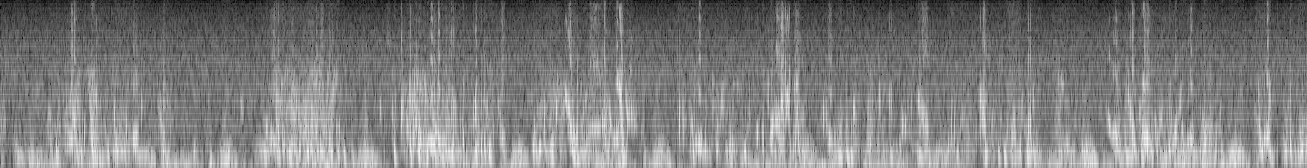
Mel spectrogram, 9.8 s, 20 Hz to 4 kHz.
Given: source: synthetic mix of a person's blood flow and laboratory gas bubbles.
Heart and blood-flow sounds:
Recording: Doppler ultrasound of blood flow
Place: precordium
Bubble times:
0.00-0.05 s: bubbles
0.33-1.31 s: bubbles
1.44-1.50 s: bubbles
1.68-1.74 s: bubbles
1.79-1.85 s: bubbles
1.89-2.64 s: bubbles
2.81-3.81 s: bubbles
3.96-4.79 s: bubbles
5.06-6.06 s: bubbles
6.14-6.45 s: bubbles
6.56-7.03 s: bubbles
7.09-7.80 s: bubbles
7.89-8.09 s: bubbles
8.29-9.15 s: bubbles
9.39-9.58 s: bubbles
9.61-9.81 s: bubbles
From the record:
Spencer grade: 4 (maximum detectable bubble signal sounding continuously throughout systole and diastole of every cardiac period, and overriding the amplitude of the normal cardiac signals)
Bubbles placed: only in the low amplitude regions of the cardiac cycle

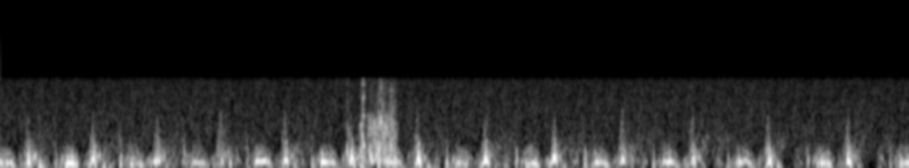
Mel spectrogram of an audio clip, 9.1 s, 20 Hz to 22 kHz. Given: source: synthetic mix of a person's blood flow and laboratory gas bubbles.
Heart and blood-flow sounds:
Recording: Doppler ultrasound of blood flow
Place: precordium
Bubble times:
3.44-3.52 s: bubbles
3.56-3.99 s: bubbles
From the record:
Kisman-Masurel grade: 212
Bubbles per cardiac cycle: several, 3 to 8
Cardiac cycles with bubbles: 1 to 10%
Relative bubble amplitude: moderate (0.250 to 0.450)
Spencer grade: 1 (occasional bubble signal discernible with the cardiac motion signal, with majority of cardiac periods free of bubbles)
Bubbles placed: anywhere in the cardiac cycle

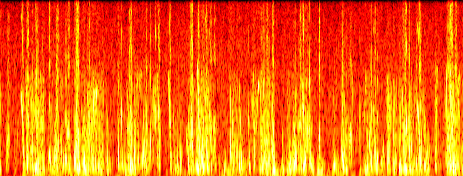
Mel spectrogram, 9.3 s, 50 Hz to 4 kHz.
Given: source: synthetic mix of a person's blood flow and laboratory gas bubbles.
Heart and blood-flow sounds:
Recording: Doppler ultrasound of blood flow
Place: precordium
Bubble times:
0.00-0.05 s: bubbles
0.11-0.20 s: bubbles
0.40-0.92 s: bubbles
0.95-1.46 s: bubbles
1.49-2.26 s: bubbles
2.34-3.23 s: bubbles
3.35-3.69 s: bubbles
3.71-4.34 s: bubbles
4.57-4.90 s: bubbles
4.95-5.51 s: bubbles
5.62-6.28 s: bubbles
6.36-6.45 s: bubbles
6.80-7.08 s: bubbles
7.17-7.60 s: bubbles
7.71-8.62 s: bubbles
8.68-8.79 s: bubbles
8.87-9.27 s: bubbles
From the record:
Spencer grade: 4 (maximum detectable bubble signal sounding continuously throughout systole and diastole of every cardiac period, and overriding the amplitude of the normal cardiac signals)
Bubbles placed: anywhere in the cardiac cycle

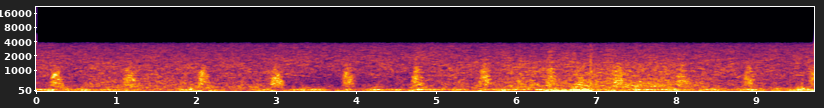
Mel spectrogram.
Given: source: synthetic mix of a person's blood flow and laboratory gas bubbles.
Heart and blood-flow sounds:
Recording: Doppler ultrasound of blood flow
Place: subclavian vein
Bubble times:
6.88-7.02 s: bubbles
From the record:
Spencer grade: 1 (occasional bubble signal discernible with the cardiac motion signal, with majority of cardiac periods free of bubbles)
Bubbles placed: anywhere in the cardiac cycle

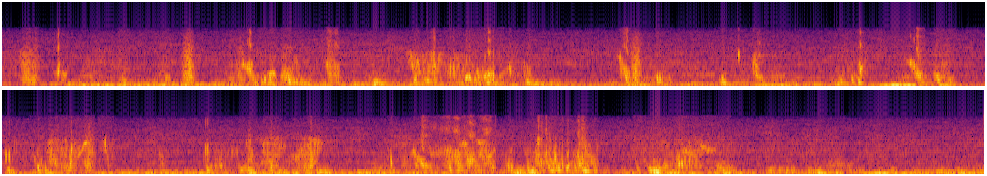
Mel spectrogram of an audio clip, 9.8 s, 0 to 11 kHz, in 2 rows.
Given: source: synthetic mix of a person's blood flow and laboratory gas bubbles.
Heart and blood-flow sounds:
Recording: Doppler ultrasound of blood flow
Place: subclavian vein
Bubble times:
0.08-0.21 s: bubbles
0.26-0.35 s: bubbles
0.49-0.53 s: bubbles
0.57-0.65 s: bubbles
0.81-0.86 s: bubbles
1.19-1.54 s: bubbles
1.61-1.71 s: bubbles
2.01-2.69 s: bubbles
3.07-3.19 s: bubbles
3.25-3.38 s: bubbles
3.56-3.83 s: bubbles
4.17-4.34 s: bubbles
4.50-4.79 s: bubbles
4.91-5.01 s: bubbles
5.04-5.48 s: bubbles
5.91-6.53 s: bubbles
6.83-6.90 s: bubbles
6.96-7.39 s: bubbles
7.42-7.96 s: bubbles
8.07-8.57 s: bubbles
From the record:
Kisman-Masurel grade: 332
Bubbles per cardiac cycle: rolling drumbeat, 9 or more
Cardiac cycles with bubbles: 50 to 99%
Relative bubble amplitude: moderate (0.250 to 0.450)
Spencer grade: 3 (all of the cardiac periods contain showers or single bubble signals, but not dominating or overriding the cardiac motion signals)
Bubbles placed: anywhere in the cardiac cycle

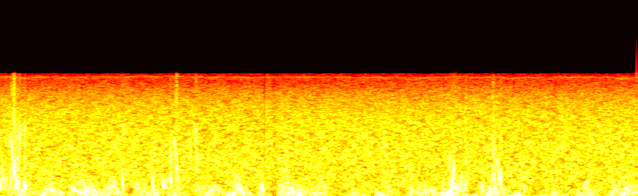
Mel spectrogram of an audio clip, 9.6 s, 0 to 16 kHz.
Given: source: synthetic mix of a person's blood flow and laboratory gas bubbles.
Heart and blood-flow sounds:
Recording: Doppler ultrasound of blood flow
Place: precordium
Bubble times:
0.00-0.45 s: bubbles
1.83-1.92 s: bubbles
2.29-2.37 s: bubbles
2.45-2.81 s: bubbles
2.95-3.04 s: bubbles
6.78-7.06 s: bubbles
7.39-7.59 s: bubbles
From the record:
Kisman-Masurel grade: 223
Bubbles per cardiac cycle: several, 3 to 8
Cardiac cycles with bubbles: 10 to 50%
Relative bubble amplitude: loud (0.450 to 0.775)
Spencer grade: 2 (many but less than half of the cardiac periods contain bubble signals, singularly or in groups)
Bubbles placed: anywhere in the cardiac cycle

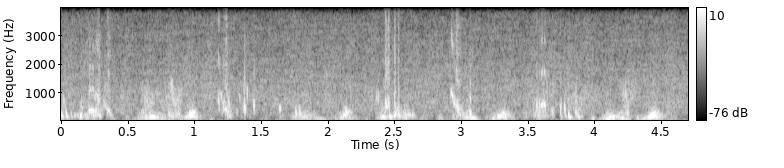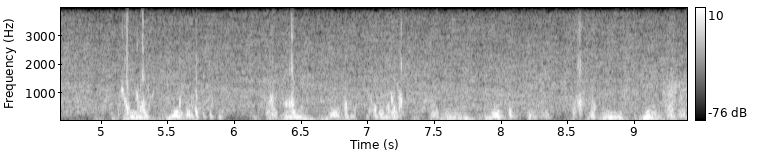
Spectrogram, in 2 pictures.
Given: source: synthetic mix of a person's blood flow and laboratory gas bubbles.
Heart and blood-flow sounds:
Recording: Doppler ultrasound of blood flow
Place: precordium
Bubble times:
0.00-0.40 s: bubbles
0.59-0.93 s: bubbles
1.16-1.49 s: bubbles
1.61-1.69 s: bubbles
1.73-1.83 s: bubbles
2.35-2.67 s: bubbles
2.90-3.12 s: bubbles
3.46-3.94 s: bubbles
4.17-4.33 s: bubbles
5.12-5.40 s: bubbles
5.56-5.96 s: bubbles
6.23-6.52 s: bubbles
6.80-6.92 s: bubbles
6.98-7.29 s: bubbles
7.46-7.56 s: bubbles
8.04-8.15 s: bubbles
8.19-8.39 s: bubbles
8.53-8.73 s: bubbles
9.20-9.40 s: bubbles
From the record:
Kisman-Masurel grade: 242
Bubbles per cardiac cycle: several, 3 to 8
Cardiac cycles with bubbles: 100%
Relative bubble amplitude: moderate (0.250 to 0.450)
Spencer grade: 3 (all of the cardiac periods contain showers or single bubble signals, but not dominating or overriding the cardiac motion signals)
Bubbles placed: only in the low amplitude regions of the cardiac cycle

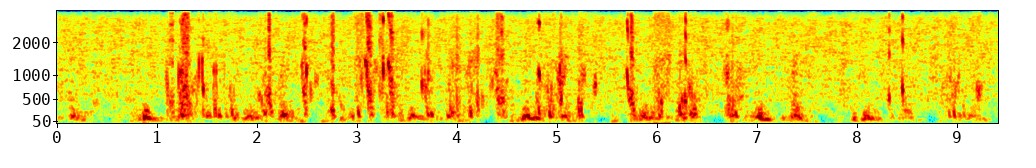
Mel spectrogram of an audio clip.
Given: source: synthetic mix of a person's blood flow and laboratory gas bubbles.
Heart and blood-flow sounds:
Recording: Doppler ultrasound of blood flow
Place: precordium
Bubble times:
1.07-1.82 s: bubbles
1.98-2.19 s: bubbles
2.44-2.62 s: bubbles
2.69-2.90 s: bubbles
2.96-3.44 s: bubbles
3.62-3.79 s: bubbles
3.88-4.28 s: bubbles
4.33-4.53 s: bubbles
4.75-5.42 s: bubbles
5.66-5.82 s: bubbles
5.96-6.14 s: bubbles
6.19-6.44 s: bubbles
6.65-6.87 s: bubbles
8.29-8.37 s: bubbles
8.43-8.53 s: bubbles
8.85-9.27 s: bubbles
From the record:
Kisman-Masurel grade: 332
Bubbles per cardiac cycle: rolling drumbeat, 9 or more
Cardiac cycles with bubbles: 50 to 99%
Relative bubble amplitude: moderate (0.250 to 0.450)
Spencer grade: 3 (all of the cardiac periods contain showers or single bubble signals, but not dominating or overriding the cardiac motion signals)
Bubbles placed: only in the low amplitude regions of the cardiac cycle

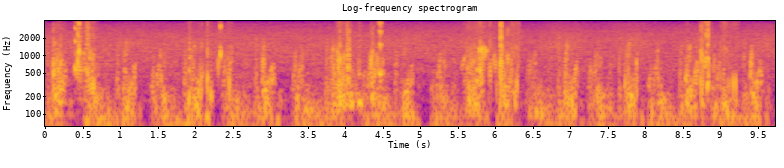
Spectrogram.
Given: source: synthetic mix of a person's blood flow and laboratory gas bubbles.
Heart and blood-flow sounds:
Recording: Doppler ultrasound of blood flow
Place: precordium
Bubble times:
0.08-0.29 s: bubbles
0.37-0.70 s: bubbles
1.85-2.11 s: bubbles
2.14-2.40 s: bubbles
2.42-2.50 s: bubbles
3.87-4.26 s: bubbles
4.32-4.54 s: bubbles
5.56-6.33 s: bubbles
8.52-8.62 s: bubbles
8.71-8.89 s: bubbles
9.00-9.26 s: bubbles
From the record:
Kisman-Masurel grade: 223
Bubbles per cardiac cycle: several, 3 to 8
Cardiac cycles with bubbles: 10 to 50%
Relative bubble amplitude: loud (0.450 to 0.775)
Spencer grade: 2 (many but less than half of the cardiac periods contain bubble signals, singularly or in groups)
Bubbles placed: anywhere in the cardiac cycle

